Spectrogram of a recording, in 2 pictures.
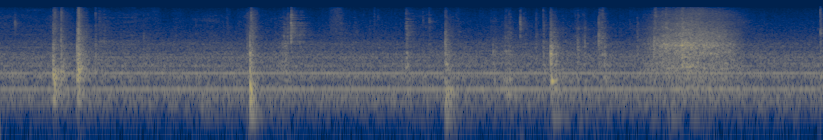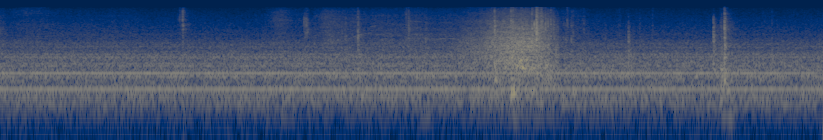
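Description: Handling noise from an opened CB radio chassis being picked up and turned over on a workbench: light clicks and knocks of the metal case in the first few seconds, then two brief scraping rubs, about three and a half and seven seconds in.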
